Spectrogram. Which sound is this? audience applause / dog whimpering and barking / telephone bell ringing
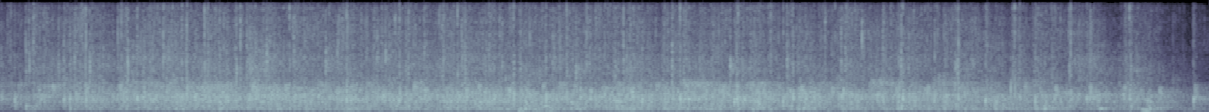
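audience applause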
